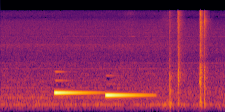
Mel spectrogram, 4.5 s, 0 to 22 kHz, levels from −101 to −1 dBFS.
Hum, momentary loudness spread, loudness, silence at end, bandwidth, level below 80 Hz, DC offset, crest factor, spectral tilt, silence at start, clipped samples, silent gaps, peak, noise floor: none; 21 LU; -14 LUFS; 0.4 s; 15.5 kHz; -72 dBFS; under 0.1%; 14 dB; -2.5 dB/octave; 1.05 s; under 0.1%; none; 0 dBFS; -41 dBFS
